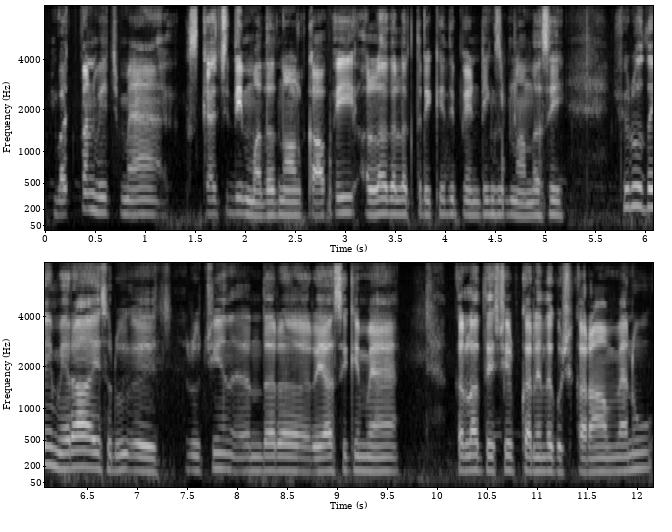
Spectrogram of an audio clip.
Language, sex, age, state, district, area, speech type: Punjabi, male, 18-30, Punjab, Fazilka, rural, spontaneous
